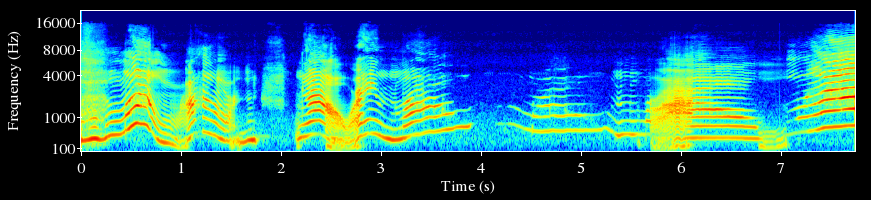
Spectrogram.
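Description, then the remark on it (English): A person imitates a cat with a string of drawn-out, wavering meows, several in a row with short breaks, loud, rising and falling in pitch like whiny yowls. “Look, I apologize if I cat out. It's just the whole cat. Oh my god, it's just meow.”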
